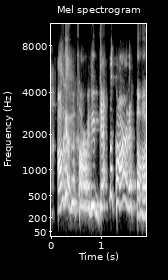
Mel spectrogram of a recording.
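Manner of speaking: high, insistent put-on voice; mock-pushy woman; Sonia impression. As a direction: order them along, high and urgent. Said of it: "She's like".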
